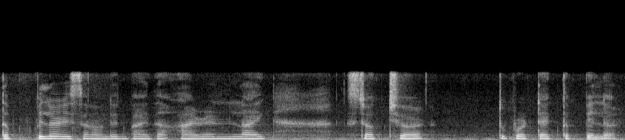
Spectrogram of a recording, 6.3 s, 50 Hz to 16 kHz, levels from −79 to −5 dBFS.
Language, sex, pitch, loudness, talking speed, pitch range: English, female, 230 Hz, -18 LUFS, 115 wpm, 225-240 Hz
